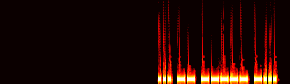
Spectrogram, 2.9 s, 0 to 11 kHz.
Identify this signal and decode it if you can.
Morse code, heard as a keyed tone, about 47 wpm, 700 Hz. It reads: SM0B
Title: DXCC-100 Call Signs - 4 Characters - 50wpm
